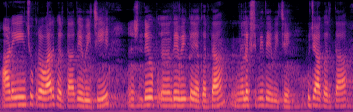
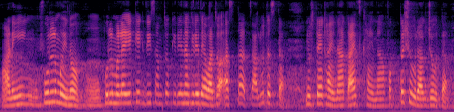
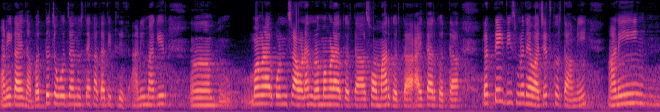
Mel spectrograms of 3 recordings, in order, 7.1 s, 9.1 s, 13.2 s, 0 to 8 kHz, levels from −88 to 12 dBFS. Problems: none marked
